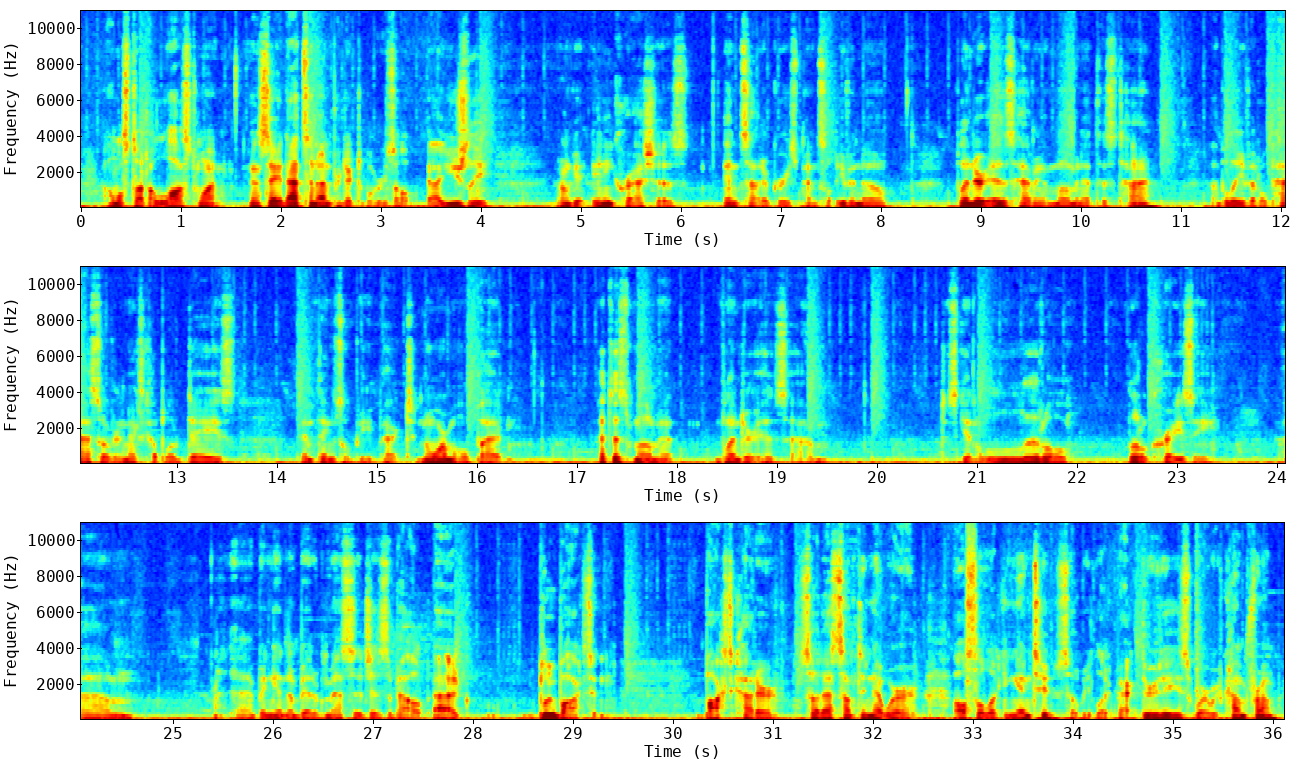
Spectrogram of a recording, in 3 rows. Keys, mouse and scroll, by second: 33.3-35.5 middle drag, 35.5 middle click.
